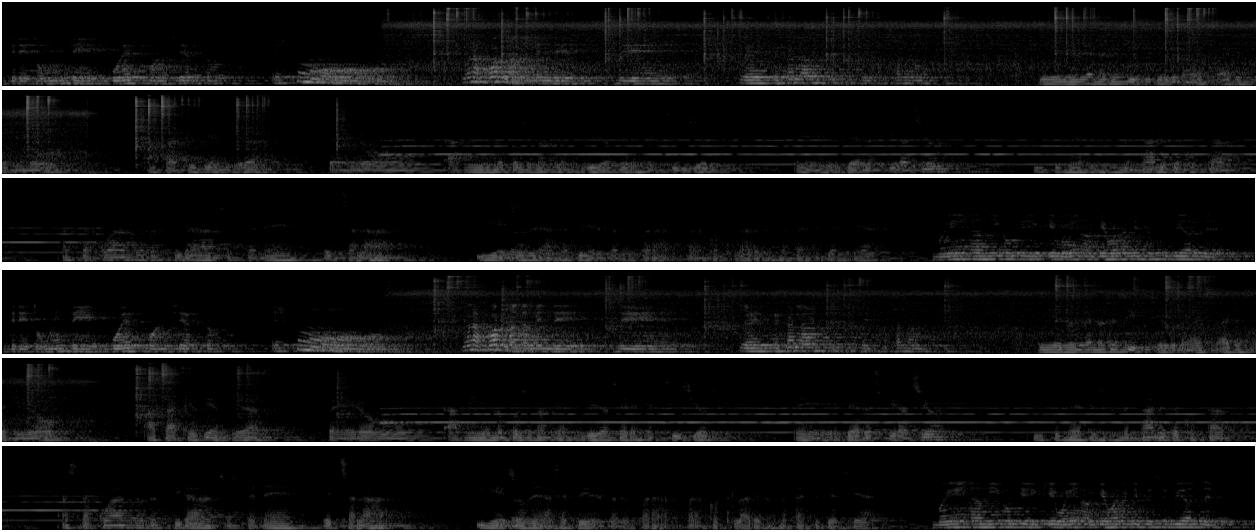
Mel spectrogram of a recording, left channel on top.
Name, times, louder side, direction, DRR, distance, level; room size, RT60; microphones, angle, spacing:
voice 1, 0.0-2.2 2.7-3.9 4.6-5.8 6.1-6.8 7.4-9.3 30.1-30.3 34.4-37.2, right 1 dB, 25° right, 0 dB, 0.9 m, -46 dB
sound 1, 3.8-13.4, left 4 dB, 80° left, 1.8 m, -53 dB
sound 2, 3.8-6.6 7.0-9.1 9.4-12.2 12.5-12.6 12.8-13.4 13.9-14.5 14.9-15.3 15.6-15.9, left 6 dB, 50° left, 1.3 m, -47 dB
voice 2, 10.4-13.1 13.9-15.4 15.8-16.7 16.9-19.7 20.4-22.1 22.8-24.9 25.7-28.0 28.3-29.5 29.8-33.8, right 2 dB, 50° right, 0 dB, 0.6 m, -51 dB
Wind instrument woodwind instrument, 16.3-26.2, right 2 dB, 5° right, 0.5 m, -56 dB
11.5 x 8.2 x 2.4 m, 2.2 s
head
